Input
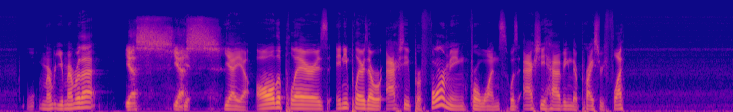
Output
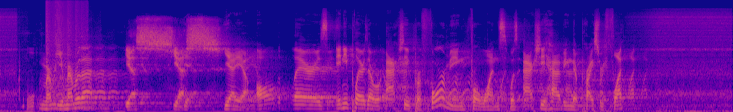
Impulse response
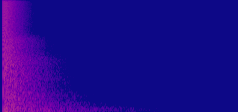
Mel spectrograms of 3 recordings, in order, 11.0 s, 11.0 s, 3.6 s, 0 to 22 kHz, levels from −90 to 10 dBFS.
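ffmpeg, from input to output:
-filter_complex "[0:a]asettb=1/sr,asplit=3[link_01][link_02][link_03];[link_01]atrim=end=0.694[link_04];[link_02]atrim=start=0.69:end=1.33,asetpts=PTS-STARTPTS,afade=type=in:duration=0.004:curve=qsin,afade=type=out:start_time=0.636:duration=0.004:curve=qsin,aeval=exprs='val(0)+0.5*0.0335*sgn(val(0))':channel_layout=same[link_05];[link_03]atrim=start=1.326[link_06];[link_04][link_05]acrossfade=duration=0.004:curve1=hsin:curve2=qsin[link_07];[link_07][link_06]acrossfade=duration=0.004:curve1=qsin:curve2=hsin,bass=frequency=250:gain=-12,treble=frequency=4000:gain=9,acompressor=mode=upward:threshold=-39dB:ratio=2.5,asplit=2[link_08][link_09];[link_09]adelay=197,lowpass=frequency=3700:poles=1,volume=-18dB,asplit=2[link_10][link_11];[link_11]adelay=197,lowpass=frequency=3700:poles=1,volume=0.38,asplit=2[link_12][link_13];[link_13]adelay=197,lowpass=frequency=3700:poles=1,volume=0.38[link_14];[link_08][link_10][link_12][link_14]amix=inputs=4:normalize=0,acompressor=threshold=-31dB:ratio=12,asplit=3[link_15][link_16][link_17];[link_15]afade=type=out:start_time=3.92:duration=0.02[link_18];[link_16]agate=range=-29dB:threshold=-31dB:ratio=16:detection=peak,afade=type=in:start_time=3.92:duration=0.02,afade=type=out:start_time=4.42:duration=0.02[link_19];[link_17]afade=type=in:start_time=4.42:duration=0.02[link_20];[link_18][link_19][link_20]amix=inputs=3:normalize=0,asplit=2[link_21][link_22];[1:a]atrim=start_sample=2205[link_23];[link_22][link_23]afir=irnorm=-1:irlink=0,volume=-15.5dB[link_24];[link_21][link_24]amix=inputs=2:normalize=0,volume=1.5dB"

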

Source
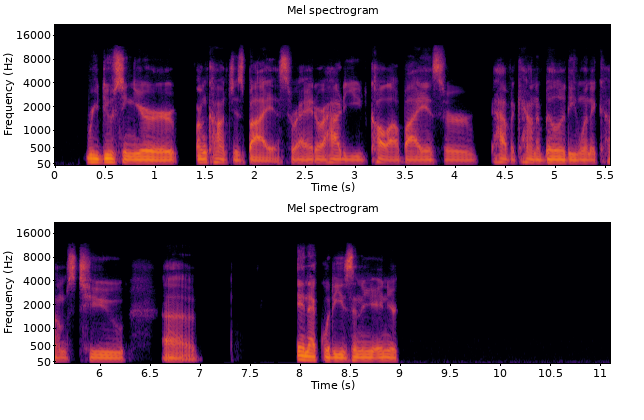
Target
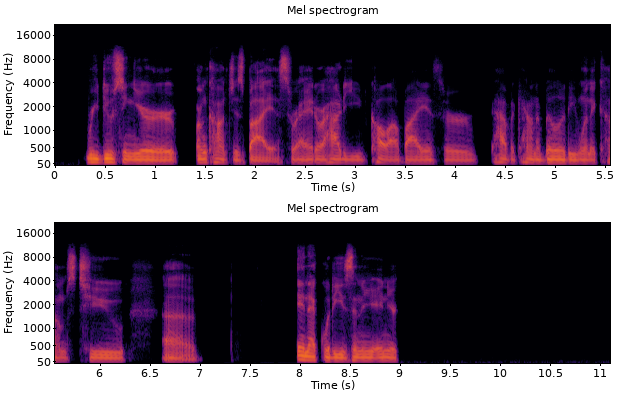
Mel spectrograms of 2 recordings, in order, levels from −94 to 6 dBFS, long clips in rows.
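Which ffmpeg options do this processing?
ffmpeg -i in.wav -filter_complex "[0:a]asettb=1/sr,asplit=3[link_01][link_02][link_03];[link_01]atrim=end=2.974[link_04];[link_02]atrim=start=2.97:end=5.26,asetpts=PTS-STARTPTS,afade=type=in:duration=0.004:curve=qsin,afade=type=out:start_time=2.286:duration=0.004:curve=qsin,lowpass=1500[link_05];[link_03]atrim=start=5.256[link_06];[link_04][link_05]acrossfade=duration=0.004:curve1=hsin:curve2=qsin[link_07];[link_07][link_06]acrossfade=duration=0.004:curve1=qsin:curve2=hsin,volume=-5dB" out.wav

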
